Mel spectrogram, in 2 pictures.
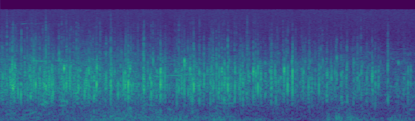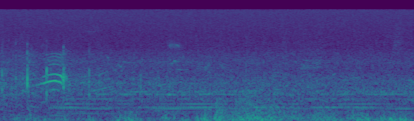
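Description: Spectators clapping and cheering for a holed putt, the applause dying away after about three and a half seconds. After that it is quieter outdoors, with a faint steady hum.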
